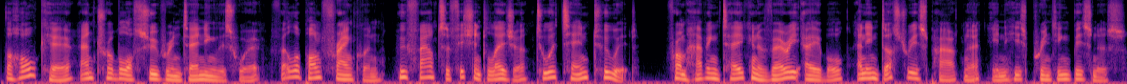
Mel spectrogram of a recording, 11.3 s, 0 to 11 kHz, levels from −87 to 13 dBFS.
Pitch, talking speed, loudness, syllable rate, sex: 135 Hz, 175 wpm, -18 LUFS, 5.4 syllables/s, male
